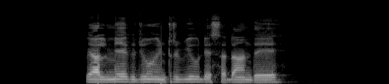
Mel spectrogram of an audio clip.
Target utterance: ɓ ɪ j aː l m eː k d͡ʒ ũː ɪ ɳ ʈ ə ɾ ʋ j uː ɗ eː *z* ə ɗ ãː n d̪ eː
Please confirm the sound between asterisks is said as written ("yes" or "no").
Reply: no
